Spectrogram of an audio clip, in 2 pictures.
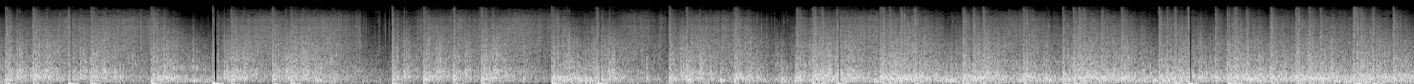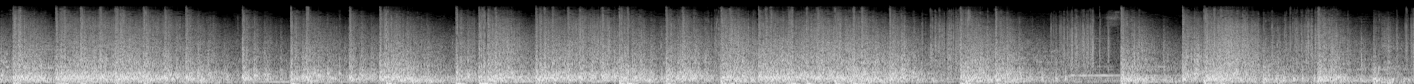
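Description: Fireworks display: a rapid, almost unbroken string of bangs and crackles from exploding shells, many reports overlapping.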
